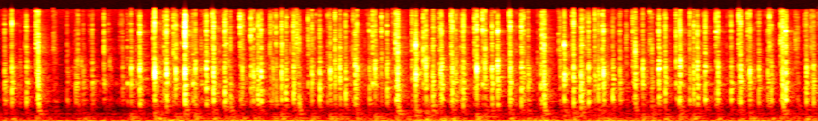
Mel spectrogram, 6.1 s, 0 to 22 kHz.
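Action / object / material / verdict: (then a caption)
tap / plastic mechanical keyboard with Alps switches / plastic / none. Continuous two-handed fingertip typing on a beige plastic vintage Wang 725 mechanical keyboard with Alps switches produces a rapid, steady stream of short, bright clicks. The keystrokes run together with little decay between them and a faint low rumble underneath.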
